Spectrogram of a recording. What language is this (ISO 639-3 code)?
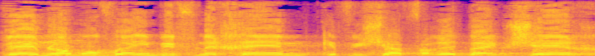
heb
